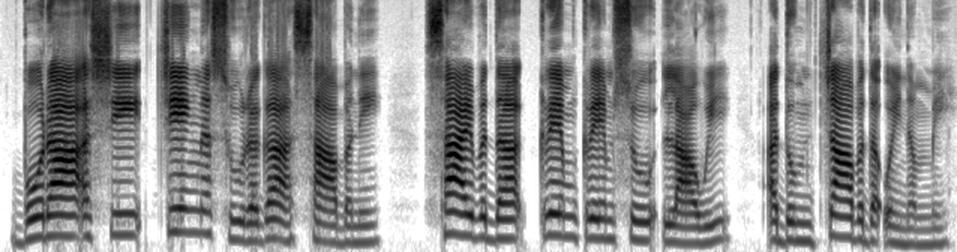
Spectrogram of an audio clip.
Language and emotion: Manipuri, neutral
